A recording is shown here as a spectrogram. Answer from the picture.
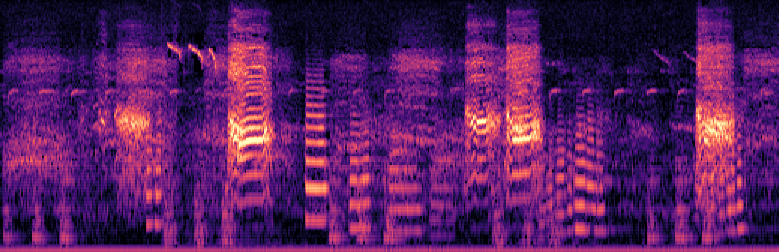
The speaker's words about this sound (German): Die Saatkrähe. Die geselligen Vögel bevölkern Parks und Gärten zu Hunderten, teils Tausenden und treiben manche Menschen zur Weißglut.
